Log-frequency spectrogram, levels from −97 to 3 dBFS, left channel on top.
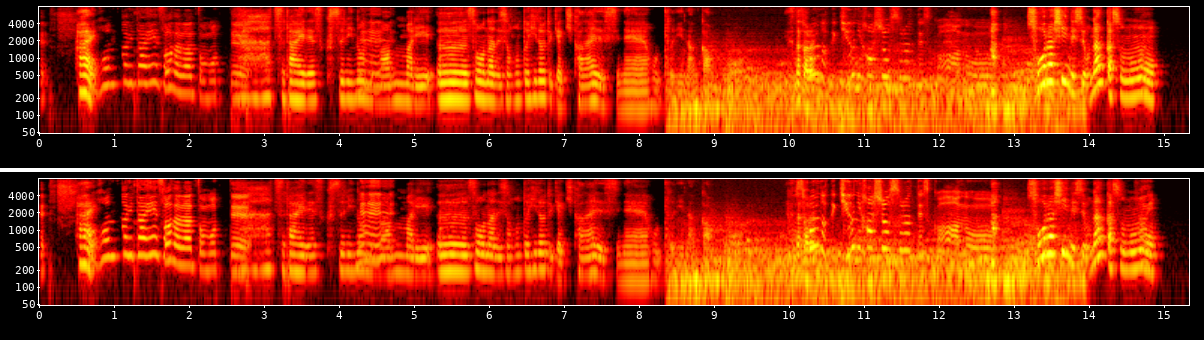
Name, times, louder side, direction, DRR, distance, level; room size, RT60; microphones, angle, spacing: voice 1, 0.0-2.8 4.2-4.7 10.0-12.8 14.7-14.9, right 6 dB, 45° right, 0.4 m, -32 dB
voice 2, 2.6-9.4 9.9-10.4 12.7-12.8 13.2-14.9, left 3 dB, 45° left, 0.7 m, -27 dB
sound 1, 8.3-14.0, right 1 dB, 20° right, 0.8 m, -33 dB
3.9 x 2.5 x 2.8 m
head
